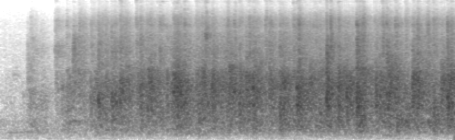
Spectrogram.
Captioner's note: audience applauding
